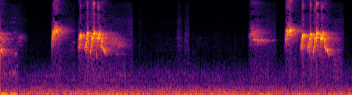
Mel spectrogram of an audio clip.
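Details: Competition-training song of a young red-whiskered bulbul, white-cheeked type: a whistled rising note, then a quick gurgling cascade, repeated twice about four seconds apart against a quiet low hum.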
